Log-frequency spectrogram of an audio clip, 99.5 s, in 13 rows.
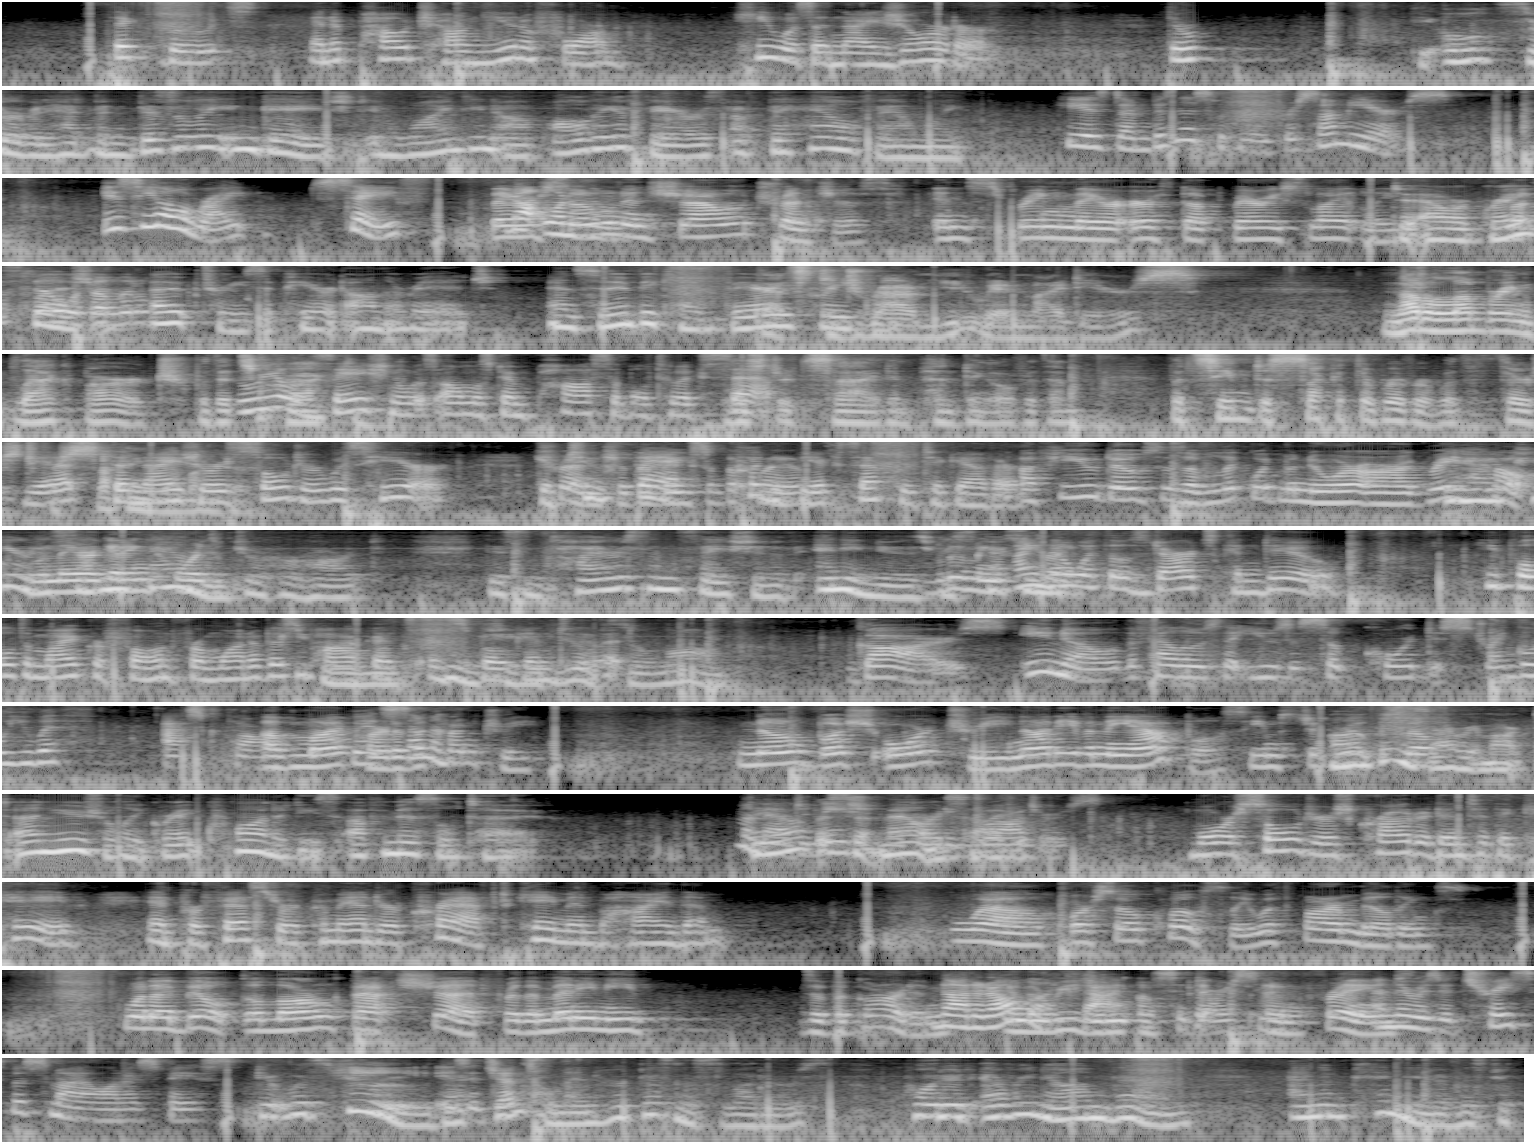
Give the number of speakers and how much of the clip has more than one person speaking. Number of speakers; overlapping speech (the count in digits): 6, about 21%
